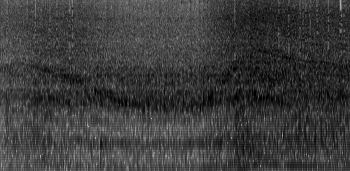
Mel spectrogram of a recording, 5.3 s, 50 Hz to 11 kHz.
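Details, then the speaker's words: 2003 Honda Metropolitan 2 moped, small two-stroke, previously non-running, after throttle cable slack adjustment: a throttle blip buzzes up, then revs sag back lazily instead of dropping right away. Slow return to idle, cause suspected, not confirmed. "It's kind of didn't really return to idle as fast as I'd like."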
